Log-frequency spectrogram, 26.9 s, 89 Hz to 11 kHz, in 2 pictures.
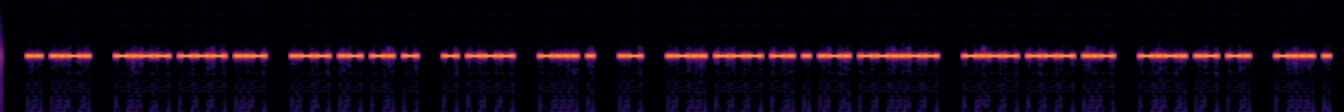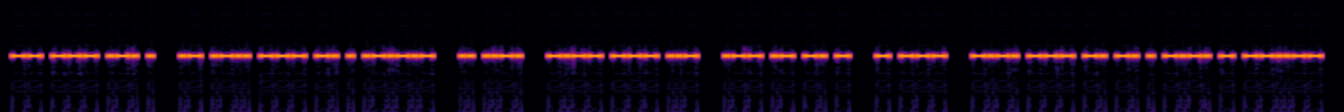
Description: Morse code, heard as a keyed tone, about 30 wpm, 1000 Hz. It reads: IF YOU WANT TO BE A LONER, YOU CAN BE MORE ALONE. IF YOU WANT TO CONNECT,
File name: qotdfiles / 30wpm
